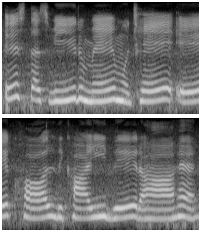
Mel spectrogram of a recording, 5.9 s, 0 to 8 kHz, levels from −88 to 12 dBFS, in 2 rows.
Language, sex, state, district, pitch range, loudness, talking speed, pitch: Hindi, female, Madhya Pradesh, Katni, 225-260 Hz, -11 LUFS, 100 wpm, 245 Hz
